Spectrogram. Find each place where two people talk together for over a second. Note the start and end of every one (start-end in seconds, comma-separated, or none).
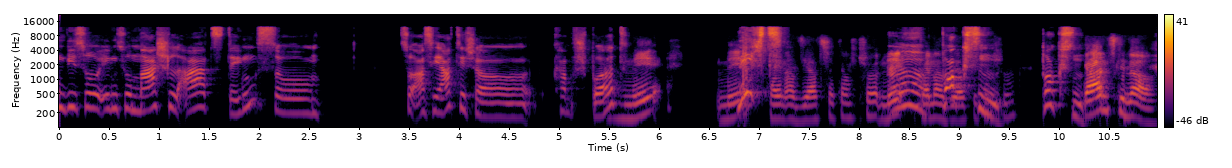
8.3-9.6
